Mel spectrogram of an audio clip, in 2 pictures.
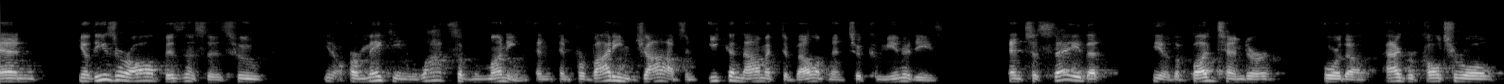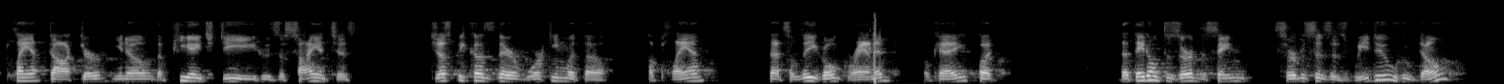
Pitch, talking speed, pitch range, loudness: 145 Hz, 140 wpm, 130-165 Hz, -23 LUFS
